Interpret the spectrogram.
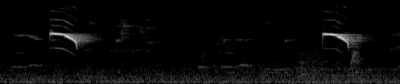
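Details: Javan grey-throated white-eye singing actively, two loud clear whistles that slide steeply downward, about three seconds apart, with faint soft notes between them.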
